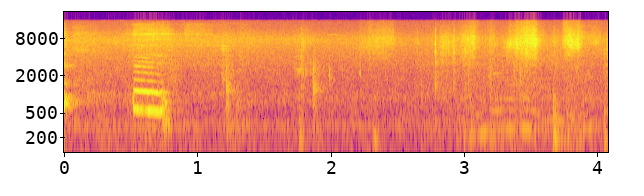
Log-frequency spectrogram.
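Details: Italian Greyhound giving a single short, high, steady yelp with ringing overtones, lasting about a quarter second, followed by soft clicks, taps and light room noise.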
